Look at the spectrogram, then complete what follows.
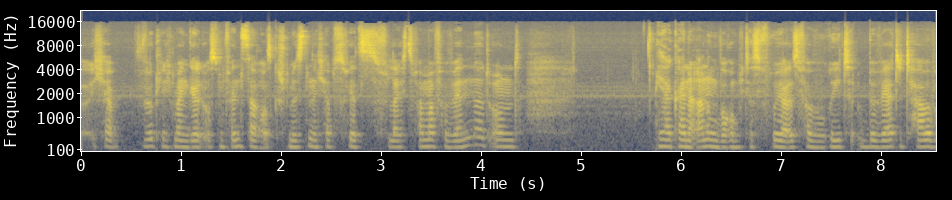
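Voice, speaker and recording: Beauty vlogger, twenties, a bit hoarse with a cold; chatty and candid, bright tone, small room. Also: female voice, fairly low pitch, slight background noise. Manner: chatty, candid, many fillers. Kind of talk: casual product review.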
